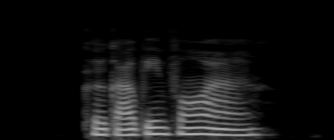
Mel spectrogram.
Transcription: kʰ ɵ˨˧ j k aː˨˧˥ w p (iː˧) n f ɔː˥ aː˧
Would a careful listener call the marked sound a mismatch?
yes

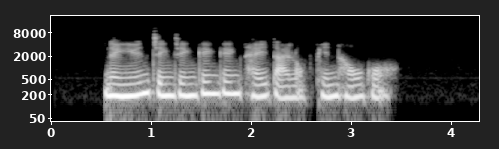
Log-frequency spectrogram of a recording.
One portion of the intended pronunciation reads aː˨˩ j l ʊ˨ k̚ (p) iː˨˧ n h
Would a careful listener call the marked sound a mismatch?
yes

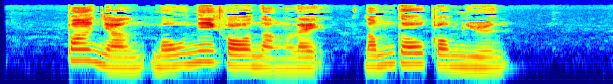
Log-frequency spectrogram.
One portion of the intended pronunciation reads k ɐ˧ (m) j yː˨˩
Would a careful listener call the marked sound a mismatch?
no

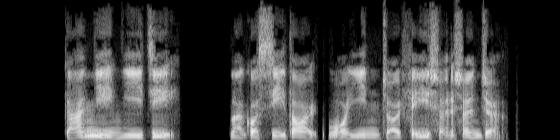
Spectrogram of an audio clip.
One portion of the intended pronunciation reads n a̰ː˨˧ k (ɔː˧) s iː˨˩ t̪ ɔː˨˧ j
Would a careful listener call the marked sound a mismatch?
no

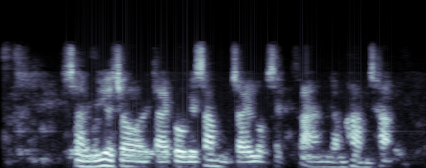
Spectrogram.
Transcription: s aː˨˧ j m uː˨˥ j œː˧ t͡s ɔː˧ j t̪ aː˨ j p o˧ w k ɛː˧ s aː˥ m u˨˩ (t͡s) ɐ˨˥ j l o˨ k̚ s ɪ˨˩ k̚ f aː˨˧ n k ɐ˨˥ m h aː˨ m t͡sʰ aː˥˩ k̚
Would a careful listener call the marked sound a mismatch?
no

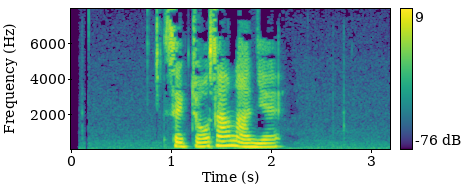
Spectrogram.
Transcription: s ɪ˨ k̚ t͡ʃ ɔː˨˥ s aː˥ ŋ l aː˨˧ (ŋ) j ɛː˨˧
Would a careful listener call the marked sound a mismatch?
yes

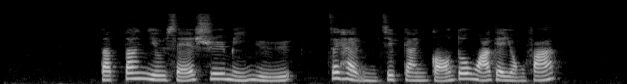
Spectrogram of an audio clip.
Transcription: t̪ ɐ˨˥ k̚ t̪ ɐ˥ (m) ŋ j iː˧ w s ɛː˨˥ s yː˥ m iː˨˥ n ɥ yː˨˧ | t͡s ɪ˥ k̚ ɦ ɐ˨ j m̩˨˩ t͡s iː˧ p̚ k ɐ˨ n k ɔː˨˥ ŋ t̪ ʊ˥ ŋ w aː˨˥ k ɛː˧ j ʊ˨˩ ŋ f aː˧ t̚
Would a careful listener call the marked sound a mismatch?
yes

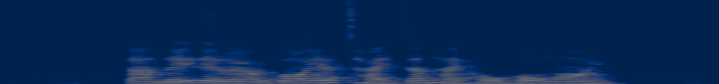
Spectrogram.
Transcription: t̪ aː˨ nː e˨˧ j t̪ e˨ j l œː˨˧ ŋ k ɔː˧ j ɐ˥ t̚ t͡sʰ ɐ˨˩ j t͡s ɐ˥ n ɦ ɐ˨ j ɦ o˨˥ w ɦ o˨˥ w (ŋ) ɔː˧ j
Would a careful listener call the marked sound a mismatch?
no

